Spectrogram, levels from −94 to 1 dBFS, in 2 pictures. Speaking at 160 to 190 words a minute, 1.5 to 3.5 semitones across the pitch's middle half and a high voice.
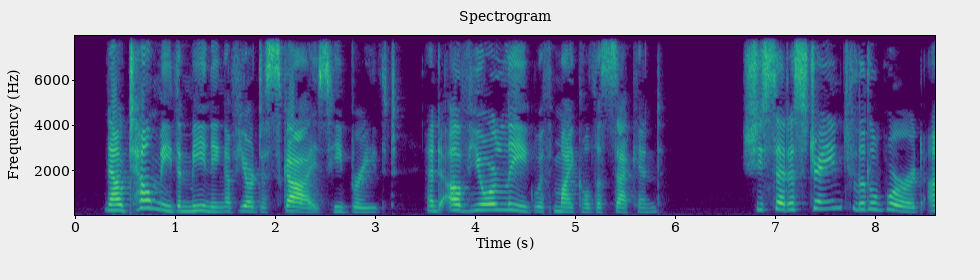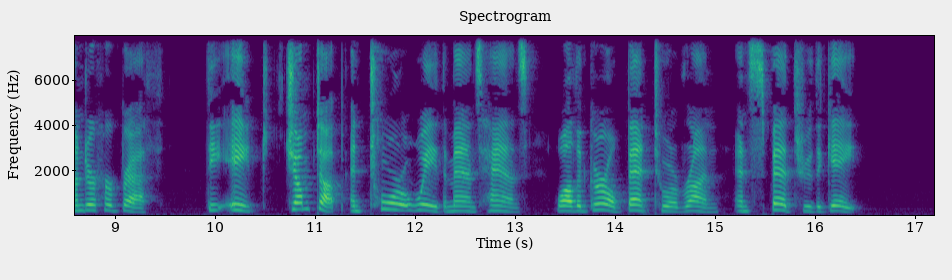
No: average, 175 wpm; average, 4.9 semitones; high, 225 Hz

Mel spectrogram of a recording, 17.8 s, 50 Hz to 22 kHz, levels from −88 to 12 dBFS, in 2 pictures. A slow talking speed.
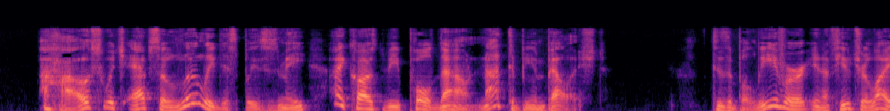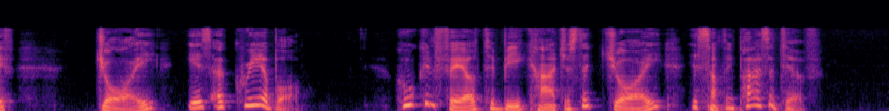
Yes: slow, 130 wpm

